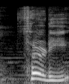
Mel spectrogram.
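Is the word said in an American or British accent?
American. It is said in an American accent. "the American accent"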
